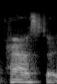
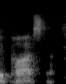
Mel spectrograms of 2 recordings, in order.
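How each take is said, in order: First: Pasta said with a flat a, as in cat; pasta, first vowel like cat; Canadian pasta. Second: Pasta said with a broad ah, as in father; pasta, first vowel like father. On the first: Real, not acted. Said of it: "hear my Canadian accent coming out". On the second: Shown as a demonstration. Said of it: "'cause I don't say pasta".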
